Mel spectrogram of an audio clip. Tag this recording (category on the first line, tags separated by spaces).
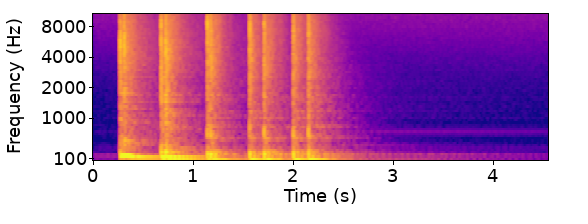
Music > Solo percussion
pop toms drum-loop Drums roomy rock retro 80s Fill drum-fill acoustic drumloop indie fill-in 105bpm loop natural-sound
